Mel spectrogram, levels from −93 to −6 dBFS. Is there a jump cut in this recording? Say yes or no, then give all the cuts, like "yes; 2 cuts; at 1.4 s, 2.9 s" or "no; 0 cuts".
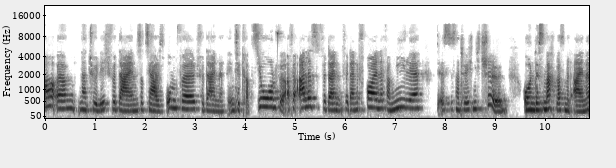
no; 0 cuts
